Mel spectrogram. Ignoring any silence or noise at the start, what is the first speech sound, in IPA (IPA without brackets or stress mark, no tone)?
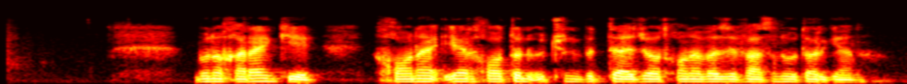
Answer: b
